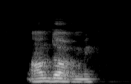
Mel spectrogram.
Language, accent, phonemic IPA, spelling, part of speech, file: French, Canada, /ɑ̃.dɔʁ.me/, endormez, verb, LL-Q150 (fra)-endormez.wav
- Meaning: inflection of endormir: 1. second-person plural present indicative 2. second-person plural imperative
